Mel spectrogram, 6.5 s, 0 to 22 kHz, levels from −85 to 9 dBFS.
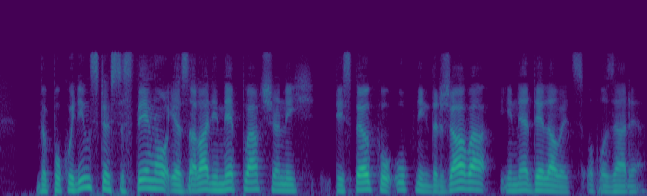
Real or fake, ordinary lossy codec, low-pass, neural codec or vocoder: fake; none; 7.2 kHz; codec, 16 kHz, 0.5 kbps, FunCodec, trained on Chinese and English, 25 frames a second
